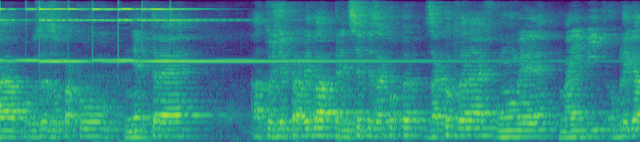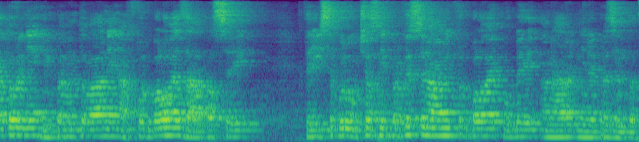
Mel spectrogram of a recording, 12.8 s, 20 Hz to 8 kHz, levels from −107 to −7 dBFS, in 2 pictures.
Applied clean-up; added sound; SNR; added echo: none; Bell; 3 dB; reverberation time 0.7 s.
